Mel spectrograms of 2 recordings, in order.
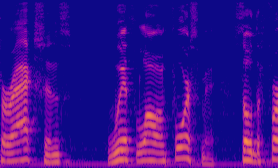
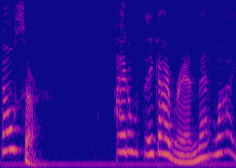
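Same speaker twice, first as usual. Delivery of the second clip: polite, high, soft voice with no bass. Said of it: "I wasn't putting no bass in my voice".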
